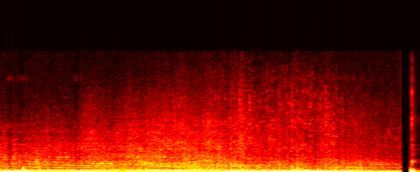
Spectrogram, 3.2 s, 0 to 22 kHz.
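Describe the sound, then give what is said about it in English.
A cargo plane bound for the jungles of Costa Rica drones steadily in flight, its engines a loud, continuous low rumble with a humming undertone that holds before cutting off abruptly near the end. “The trio of 2.5 men is on a cargo plane bound for the jungles of Costa Rica when suddenly...”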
